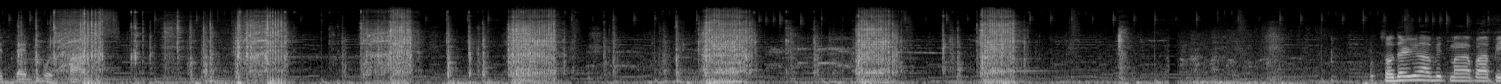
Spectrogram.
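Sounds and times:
background music: 0:00.0 - 0:15.0
impact wrench hammering: 0:00.5 - 0:05.7, 0:06.7 - 0:07.6, 0:08.6 - 0:10.4.

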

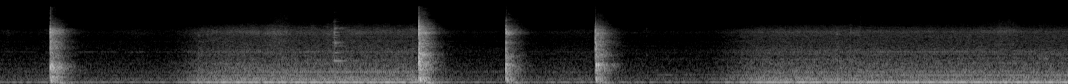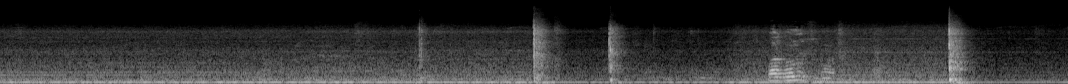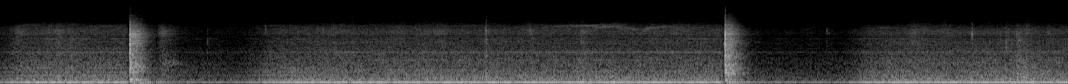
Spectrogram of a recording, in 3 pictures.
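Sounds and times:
steady low hum: 0:00.0 - 0:32.0
meat axe chopping into wood block: 0:00.5 - 0:00.8, 0:04.2 - 0:05.4, 0:06.0 - 0:06.3, 0:16.0 - 0:17.0, 0:20.2 - 0:20.5, 0:22.6 - 0:23.1, 0:28.6 - 0:28.9.

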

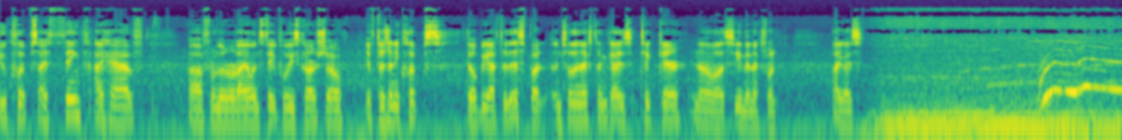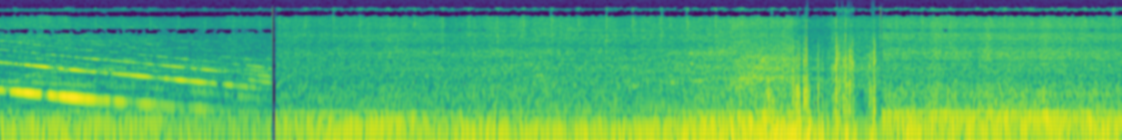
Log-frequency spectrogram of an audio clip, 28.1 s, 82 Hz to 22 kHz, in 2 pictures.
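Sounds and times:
car engine and road noise: 0:00.0 - 0:28.0
police siren winding down: 0:11.0 - 0:17.5.

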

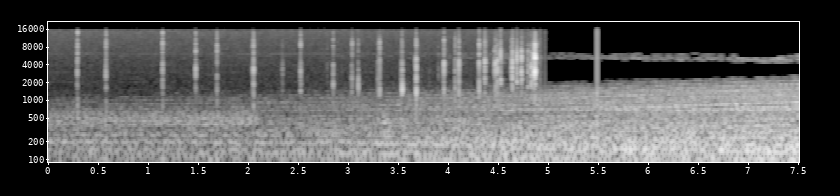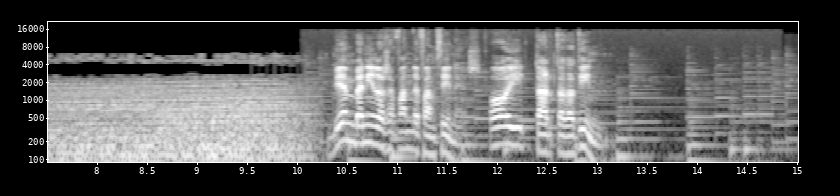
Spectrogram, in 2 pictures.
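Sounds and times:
sharp crackling clicks: 0:00.0 - 0:05.0
low rumbling noise: 0:00.0 - 0:11.1.

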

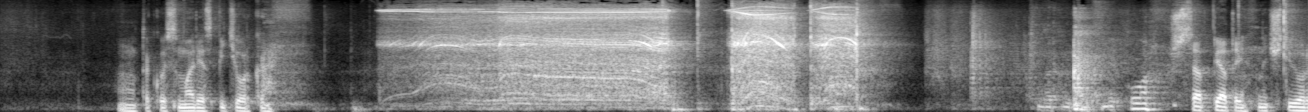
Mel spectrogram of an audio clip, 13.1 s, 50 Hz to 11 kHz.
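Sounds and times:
drill driver whining: 0:03.8 - 0:08.9.

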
